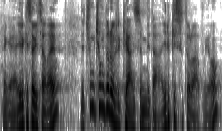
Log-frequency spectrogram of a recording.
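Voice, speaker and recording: A middle-aged man from Chungcheong, speaking with a Chungcheong Korean accent, gives a lively, joking sermon as a guest pastor in a church sanctuary. His medium-pitched voice is fast and slightly rough.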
